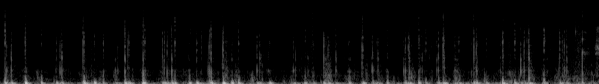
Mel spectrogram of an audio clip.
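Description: Fingertips rapidly tap a small, hollow, white rigid cardboard iPhone XS Max retail box held in both hands with its long side facing forward. The taps are quick, soft, dull thumps with low, hollow body and almost no brightness, each dying away at once. The result is a steady, irregular patter of muted knocks.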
